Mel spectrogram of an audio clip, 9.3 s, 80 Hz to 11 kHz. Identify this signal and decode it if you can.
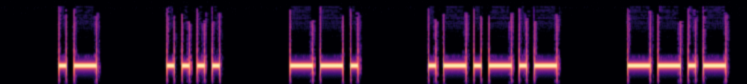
Morse code, heard as a keyed tone, about 13 wpm, spaced as for 7 wpm, 800 Hz. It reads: AHG.Q
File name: LEZIONI / 10 SIGNS / 10C DOT ws 12wpm 3548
